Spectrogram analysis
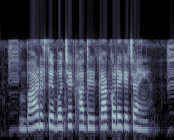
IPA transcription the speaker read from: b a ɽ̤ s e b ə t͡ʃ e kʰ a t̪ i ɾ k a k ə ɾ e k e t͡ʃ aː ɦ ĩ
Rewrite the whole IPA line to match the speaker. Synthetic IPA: b a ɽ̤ s e b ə t͡ʃ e kʰ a t̪ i ɾ k a k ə ɾ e k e t͡ʃ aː ɦ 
